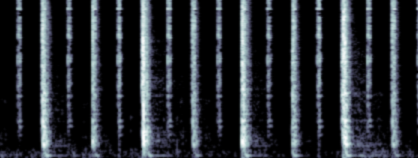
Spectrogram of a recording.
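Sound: clock ticking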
